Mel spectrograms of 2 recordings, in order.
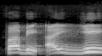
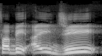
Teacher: تو یہاں تشدید خوب ظاہر ہونی چاہیے، ٹھیک ہے، بہت سارے بچے ایسے فبی ای پڑھتے ہیں، فبی ای آلائی، یہ اس طریقے سے نہیں ہے، ٹھیک ہے، یا کی تشدید خوب ظاہر ہونی چاہیے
